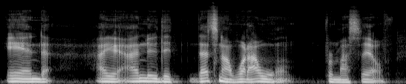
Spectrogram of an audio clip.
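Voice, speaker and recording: A man with a mid-range voice speaks as a coach being interviewed. He is conversational, halting and measured, feeling his way through each point. The recording is close and very dry. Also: mid-range voice, fairly even intonation, vocal fry, no echo. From Texas, United States. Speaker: business coach and guest.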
